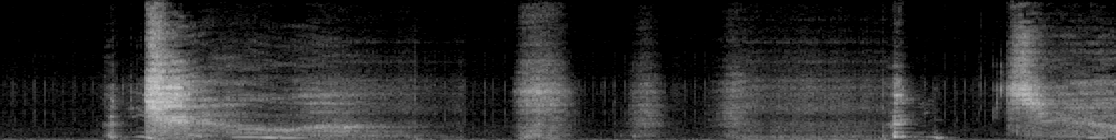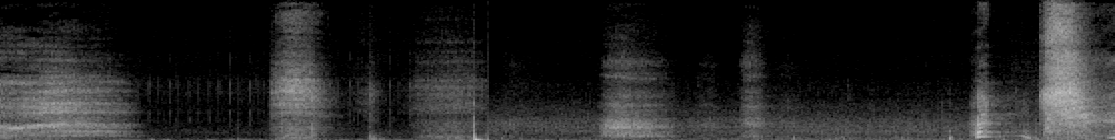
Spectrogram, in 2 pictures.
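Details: Repeated loud sneezes, labelled (F), each with a sharp airy burst after a short breath in and quiet sniffs between, after the sneezer says it tickles.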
